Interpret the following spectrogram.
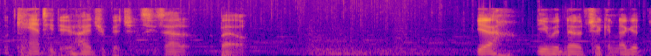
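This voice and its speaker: Male streamer, very low voice, sarcastic jokes, game music underneath. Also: level tone, measured pace, sharp tone. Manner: sarcastic, joking asides. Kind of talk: casual gameplay commentary.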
